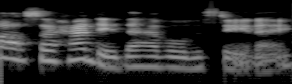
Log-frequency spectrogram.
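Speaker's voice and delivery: utmost, heavy, dripping sarcasm. Commenting on the DNA evidence in the case: sarcastic. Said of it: "Sorry, the way you said that".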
